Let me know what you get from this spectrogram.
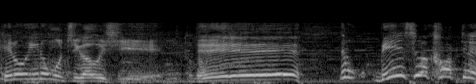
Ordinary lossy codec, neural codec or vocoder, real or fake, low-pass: none; vocoder, 44.1 kHz, 80 mel bands, Vocos; fake; 7.2 kHz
